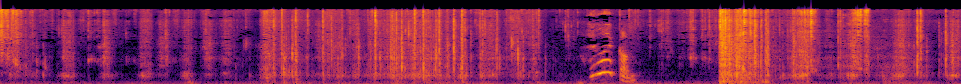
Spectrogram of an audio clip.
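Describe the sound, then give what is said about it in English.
Crunching of cheese-flavored chips being bitten and chewed: a few crisp, crackly bursts, one loud, between and under people talking. “These smell just like regular cheese-flavored chips. I think you're gonna like them.”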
